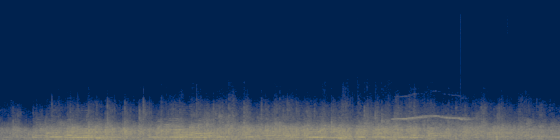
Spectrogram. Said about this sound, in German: Die Akteure beklatschen das Publikum.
